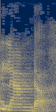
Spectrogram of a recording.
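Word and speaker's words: lambda: और इसको, ये ग्रीक वर्ड है और इसको हम कैसे प्रोनाउंस करते हैं? लैम्डा. So this is a Greek word pronounced as, Greek letter pronounced as लैम्डा.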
